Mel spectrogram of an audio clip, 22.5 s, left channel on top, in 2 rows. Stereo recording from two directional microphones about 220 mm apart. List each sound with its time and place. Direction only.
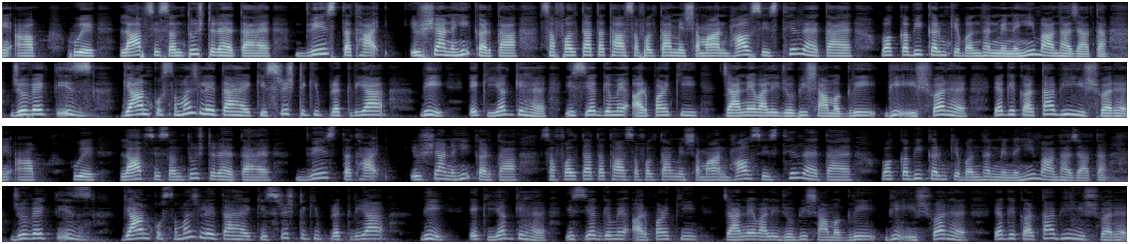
0.1 s speech: 35° left (ahead or behind)
10.2 s speech: 50° left (ahead or behind)
10.4 s speech: 35° left (ahead or behind)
